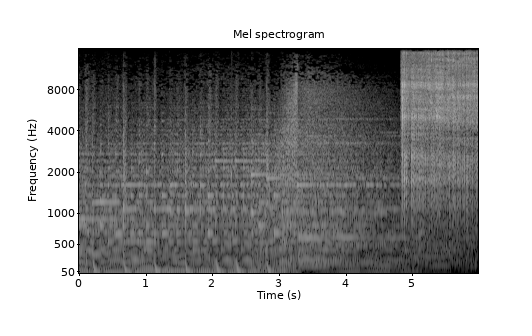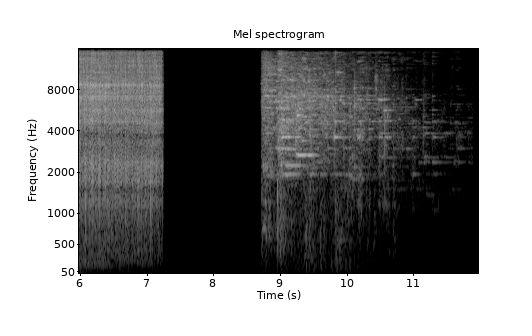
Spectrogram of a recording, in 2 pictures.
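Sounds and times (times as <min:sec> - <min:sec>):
glass shattering: 0:08.7 - 0:11.9.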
